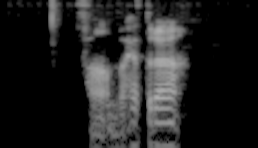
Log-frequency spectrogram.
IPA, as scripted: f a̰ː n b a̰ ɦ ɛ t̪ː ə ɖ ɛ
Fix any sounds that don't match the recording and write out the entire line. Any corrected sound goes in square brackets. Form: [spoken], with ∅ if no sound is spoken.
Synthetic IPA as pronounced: f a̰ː n [v] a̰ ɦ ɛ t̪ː ə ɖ ɛ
